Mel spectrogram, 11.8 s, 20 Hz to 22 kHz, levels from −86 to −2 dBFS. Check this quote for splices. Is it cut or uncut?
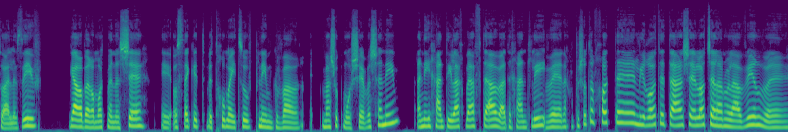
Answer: cut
